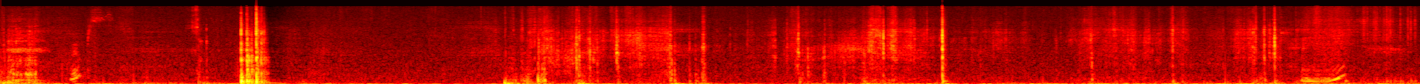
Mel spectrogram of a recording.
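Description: Hands handling an index card and lace trim on a wooden tabletop: a sharp knock about two and a half seconds in, a lighter click later, and soft rustling and scraping between. A brief murmured voice sound comes near the end.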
